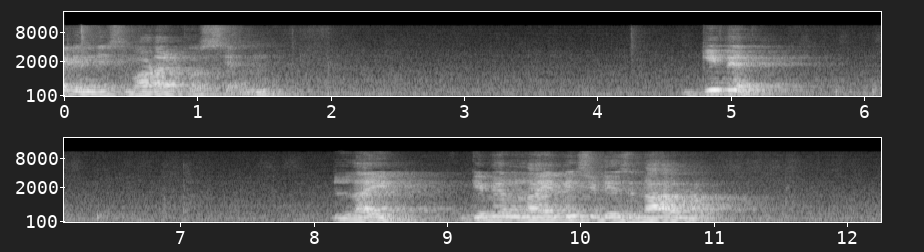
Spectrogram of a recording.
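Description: A man speaks in a lecturing tone, pausing between phrases, in a slightly echoing room.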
